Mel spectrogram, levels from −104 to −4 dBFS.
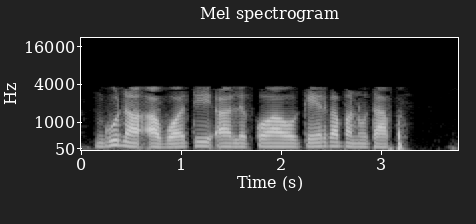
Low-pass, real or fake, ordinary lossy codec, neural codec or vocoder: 3.6 kHz; real; MP3, 24 kbps; none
